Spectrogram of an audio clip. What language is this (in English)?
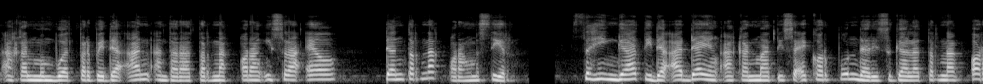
Indonesian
